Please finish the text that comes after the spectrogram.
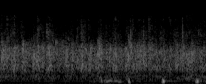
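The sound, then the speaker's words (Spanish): An audience claps together as praise to God in a steady, dense wash of applause, even for a couple of seconds with no voices standing out. “Dale un aplauso, aleluya, amén, gloria a Dios.”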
